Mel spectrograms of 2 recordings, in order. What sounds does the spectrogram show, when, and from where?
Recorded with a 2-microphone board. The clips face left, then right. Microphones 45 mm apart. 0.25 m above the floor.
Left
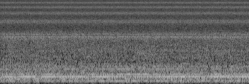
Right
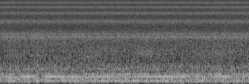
Only background noise.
